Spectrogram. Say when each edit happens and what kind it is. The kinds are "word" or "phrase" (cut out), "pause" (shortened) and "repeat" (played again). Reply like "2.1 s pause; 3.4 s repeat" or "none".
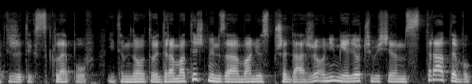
1.0 s pause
